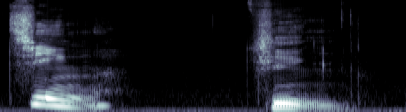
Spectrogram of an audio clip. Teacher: it's the fourth tone, so we go down as if we are not that quiet, as if we are not that calm, a bit angry sound.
